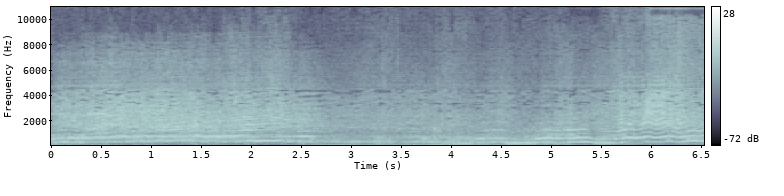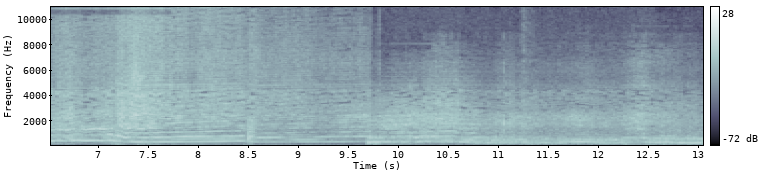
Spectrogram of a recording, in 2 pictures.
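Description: An older Ford Fiesta fitted with a Hayabusa motorcycle engine revs hard and close, its high, buzzing pitch climbing and dropping through repeated gear changes, loud and continuous throughout.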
